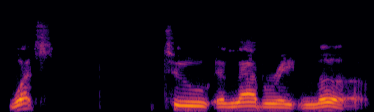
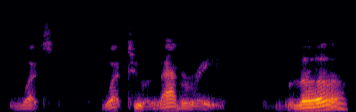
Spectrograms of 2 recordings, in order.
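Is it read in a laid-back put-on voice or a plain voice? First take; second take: plain; laid-back. First: It is read in his plain normal voice. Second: It is read in a laid-back put-on voice. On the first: The speaker calls it wrong. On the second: The speaker calls it right.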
